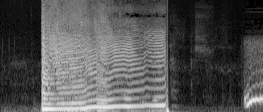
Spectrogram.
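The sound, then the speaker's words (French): A long, loud, buzzing fart lasts about one and a half seconds, with a strongly tonal quality and a pitch that rises slightly. After a short pause a second burst begins. “Bon, je te fais un petit pet là.”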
